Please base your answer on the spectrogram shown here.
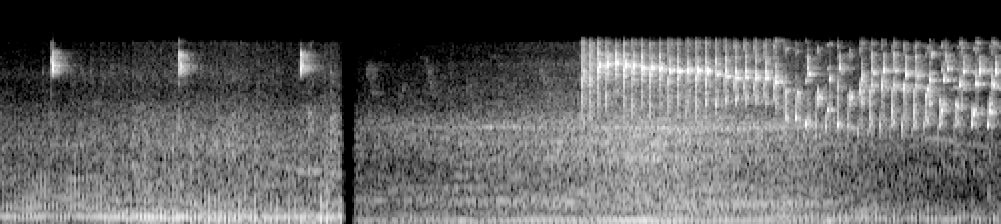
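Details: Lovebird giving three isolated sharp high chirps, then a quiet gap, then a sudden rapid, continuous high chattering trill (ngekek) that carries on to the end.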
